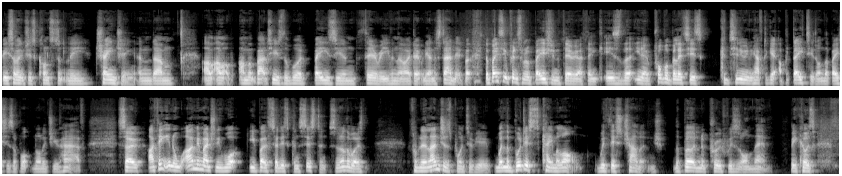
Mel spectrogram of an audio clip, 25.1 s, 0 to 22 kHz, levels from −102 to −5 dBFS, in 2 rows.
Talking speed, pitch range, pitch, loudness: 215 wpm, 95-120 Hz, 105 Hz, -20 LUFS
